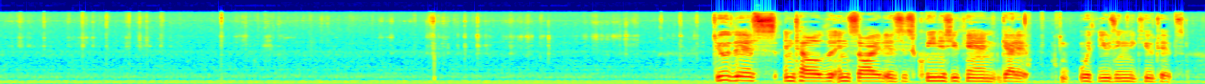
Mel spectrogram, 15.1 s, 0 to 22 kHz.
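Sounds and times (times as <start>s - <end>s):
steady low hum: 0.0s - 15.0s
cotton swab scratching on metal: 2.8s - 8.0s.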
